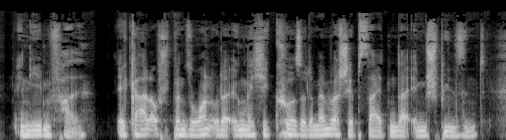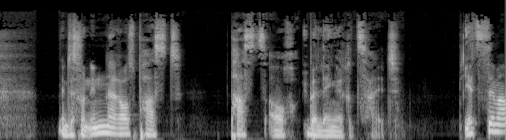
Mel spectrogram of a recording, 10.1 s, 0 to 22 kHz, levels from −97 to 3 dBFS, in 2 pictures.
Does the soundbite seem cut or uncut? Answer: uncut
